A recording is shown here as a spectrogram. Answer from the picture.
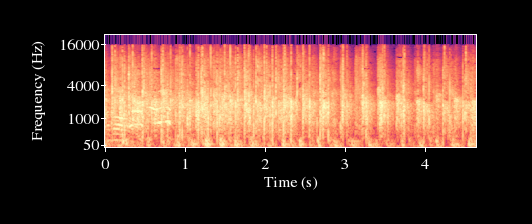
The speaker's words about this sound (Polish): Tak, oklaski, oczywiście, proszę bardzo.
